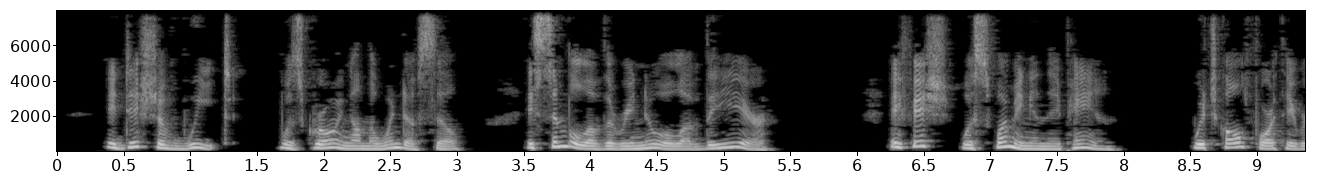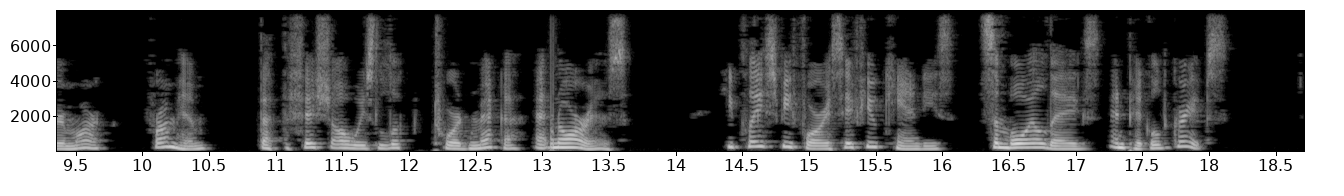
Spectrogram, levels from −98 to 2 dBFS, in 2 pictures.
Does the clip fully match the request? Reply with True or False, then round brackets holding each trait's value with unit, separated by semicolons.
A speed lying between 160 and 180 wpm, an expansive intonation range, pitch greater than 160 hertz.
True (175 wpm; 6.6 semitones; 190 Hz)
